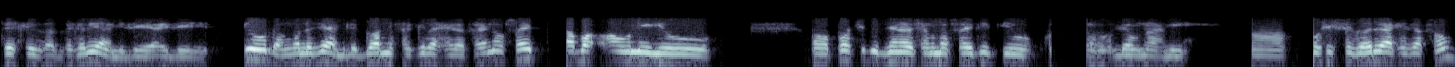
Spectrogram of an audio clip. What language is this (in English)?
Nepali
